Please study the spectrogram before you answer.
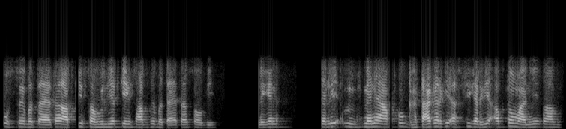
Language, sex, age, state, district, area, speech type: Hindi, male, 30-45, Rajasthan, Jaipur, urban, conversation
